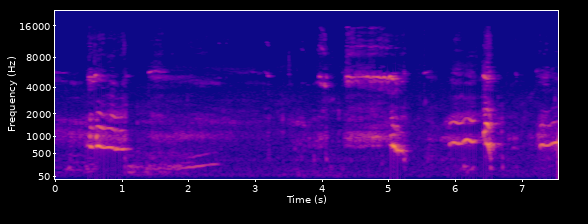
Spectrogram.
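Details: Female German Shorthaired Pointer talking back with a string of whiny, yodel-like vocalizations, some rising and bending in pitch, others short and sharp, separated by brief pauses and soft grumbles.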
